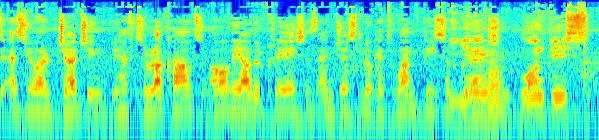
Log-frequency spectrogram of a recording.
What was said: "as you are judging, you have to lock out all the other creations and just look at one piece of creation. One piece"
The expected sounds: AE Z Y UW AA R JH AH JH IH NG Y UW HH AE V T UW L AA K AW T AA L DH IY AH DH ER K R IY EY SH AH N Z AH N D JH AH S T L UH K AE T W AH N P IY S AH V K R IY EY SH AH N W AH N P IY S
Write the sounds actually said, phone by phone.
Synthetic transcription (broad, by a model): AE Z Y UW AA R JH AH JH IH NG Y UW HH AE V T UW L AA K AW T AA L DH IY AH DH ER K R IY EY SH AH N Z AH N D JH AH S T L UH K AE T W AH N P IY S AH V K IY EY SH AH N W AH N P IY S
